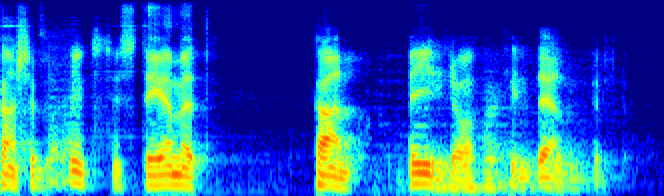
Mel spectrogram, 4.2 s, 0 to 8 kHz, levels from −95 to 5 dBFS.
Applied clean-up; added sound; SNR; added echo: neural mask model DeepFilterNet 3.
